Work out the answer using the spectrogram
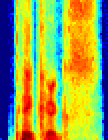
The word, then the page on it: pickaxe: British English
